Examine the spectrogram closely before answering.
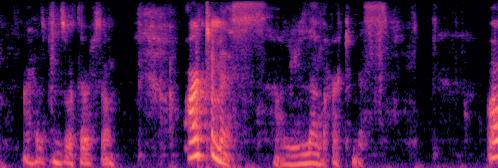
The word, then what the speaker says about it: Artemis: So Artemis. I love Artemis. All right, selfhood. So let's see what Artemis. In French, I say Artemis.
